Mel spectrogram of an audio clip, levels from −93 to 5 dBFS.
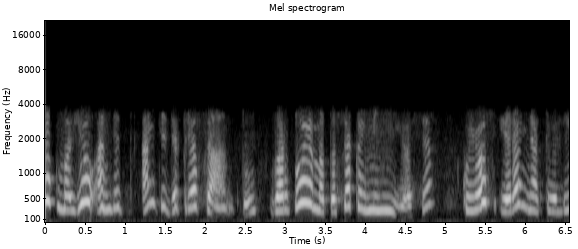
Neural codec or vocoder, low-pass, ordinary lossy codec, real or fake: vocoder, 44.1 kHz, 128 mel bands, Pupu-Vocoder; 3.6 kHz; Opus, 32 kbps; fake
